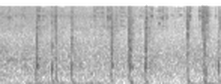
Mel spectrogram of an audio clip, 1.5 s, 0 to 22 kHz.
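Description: Horse hooves clip-clopping in a steady galloping rhythm from The Witcher 3: Wild Hunt – Hearts of Stone on an evening ride, close and clear, with a faint voice underneath.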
